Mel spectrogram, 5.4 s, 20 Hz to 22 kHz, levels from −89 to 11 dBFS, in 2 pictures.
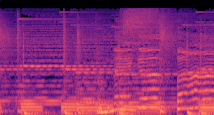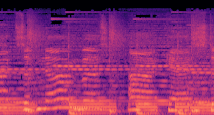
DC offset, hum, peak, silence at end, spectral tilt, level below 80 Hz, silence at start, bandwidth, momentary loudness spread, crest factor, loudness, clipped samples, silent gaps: under 0.1%; none; -2 dBFS; 0 s; -4.5 dB/octave; -34 dBFS; 0 s; 16.5 kHz; 4 LU; 14 dB; -16 LUFS; under 0.1%; none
